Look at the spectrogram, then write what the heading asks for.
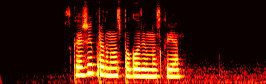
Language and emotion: Russian, neutral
